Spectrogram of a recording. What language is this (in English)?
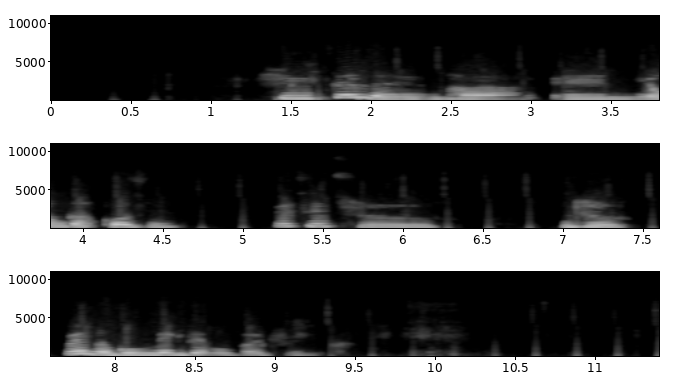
Nigerian Pidgin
